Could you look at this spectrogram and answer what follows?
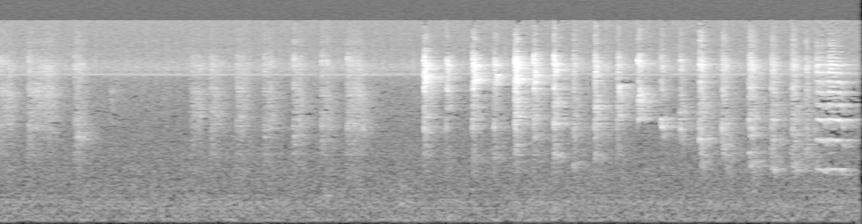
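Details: Young pet parrotlet, still a baby, making early talking attempts; after four seconds of quiet, a fast run of short, sharp, high chirps, about two or three each second, fading toward the end, in a quiet room.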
